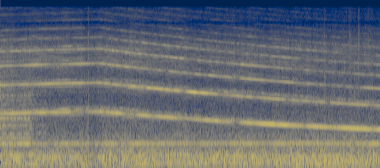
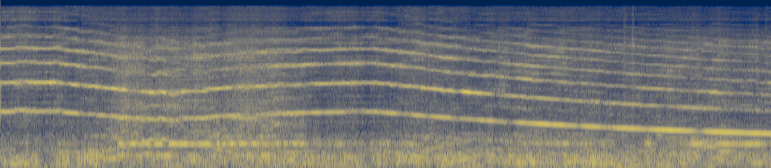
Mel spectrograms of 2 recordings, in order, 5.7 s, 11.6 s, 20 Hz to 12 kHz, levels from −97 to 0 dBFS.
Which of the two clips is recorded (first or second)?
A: first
